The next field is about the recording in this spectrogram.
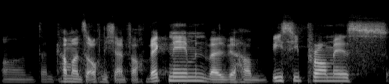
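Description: The recording is dry and close with no echo as a man speaks at a moderate pace. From Switzerland. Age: 30s. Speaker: open-source software developer. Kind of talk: casual interview.

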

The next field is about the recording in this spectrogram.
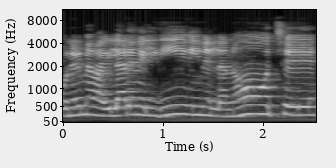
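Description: The woman talks at a fairly slow pace. Her voice sits high. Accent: Chilean. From Chile, Santiago. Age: 30s. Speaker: guest; works from home in media. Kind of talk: casual interview chat. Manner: animated, frequent laughter.

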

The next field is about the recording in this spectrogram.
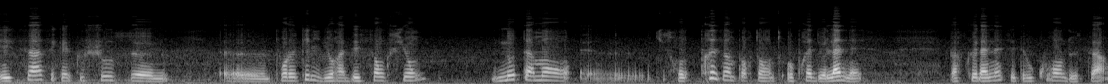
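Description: A woman's fairly low pitch, a fairly slow pace, long and frequent pauses, and noticeable background noise. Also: ordinary pitch variation. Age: 40s. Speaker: vlogger. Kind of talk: monologue to camera.

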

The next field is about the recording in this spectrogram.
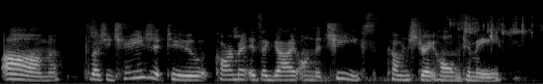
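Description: In an ordinary speaking voice, a woman talks at a medium pitch and moderate pace with ordinary pitch variation. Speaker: pop culture segment presenter. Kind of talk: casual chat.

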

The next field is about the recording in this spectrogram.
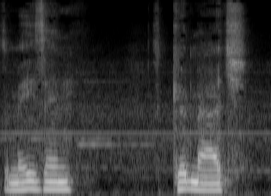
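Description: Music plays in the background. A man speaks at medium pitch and a moderate pace. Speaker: wrestling reviewer. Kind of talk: casual review monologue. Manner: animated.

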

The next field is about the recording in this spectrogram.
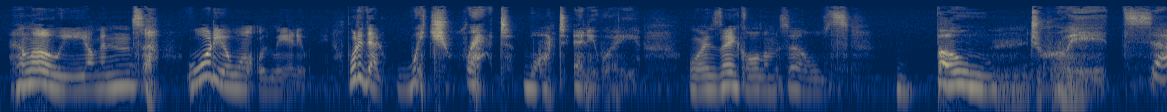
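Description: A woman puts on a gruff, croaky character voice at a fairly high pitch, speaking at a fairly slow pace. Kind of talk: bedtime story character voice. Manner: gruff, cantankerous, loud.

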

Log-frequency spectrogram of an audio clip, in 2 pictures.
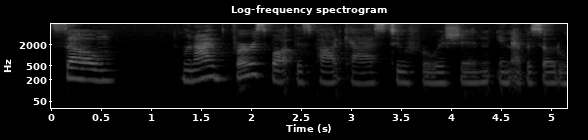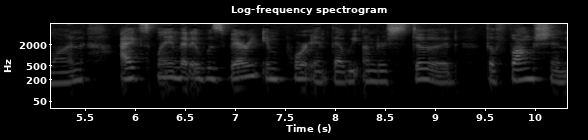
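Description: With lively intonation, a woman's fairly low, dark, mellow voice comes across somewhat breathy. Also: very clean recording, silent background. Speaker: podcast host. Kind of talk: scripted narration.

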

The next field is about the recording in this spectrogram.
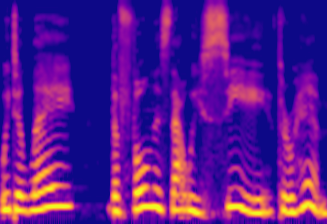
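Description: A woman with a high-pitched, dark and mellow voice speaks with ordinary pitch variation in a dry, close recording with no echo. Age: 20s. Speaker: podcast host teaching the Bible. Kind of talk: Bible teaching talk. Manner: casual, conversational.

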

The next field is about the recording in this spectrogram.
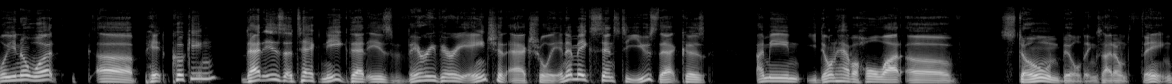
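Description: In an American accent, a man speaks at a medium pitch with very wide pitch swings, the sound dry and close with no echo. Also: moderate pace, very clean recording, silent background. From US South, Memphis, Tennessee. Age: 30s. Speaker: podcast host. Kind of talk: casual chat.

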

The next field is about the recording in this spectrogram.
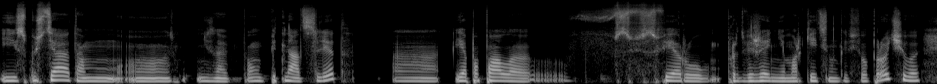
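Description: At a very slow pace, a woman speaks with a very deep, low pitch and ordinary pitch variation, in a dry, close sound with no echo. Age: 30s. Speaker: unemployed marketer, podcast guest. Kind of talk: casual discussion. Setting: studio.

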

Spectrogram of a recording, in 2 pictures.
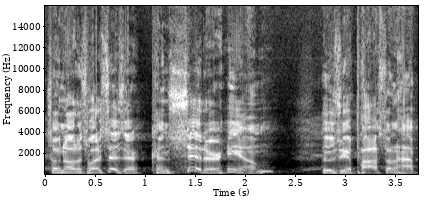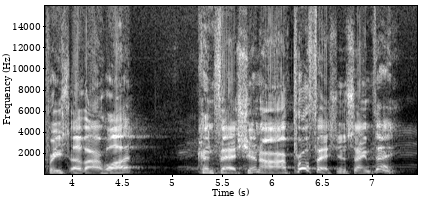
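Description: With an American accent, the speaker moves at a moderate pace through very wide pitch swings at very even loudness, against noticeable background noise. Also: man, high pitch for a man. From US small town. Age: 60s. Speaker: evangelist preacher. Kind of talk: sermon. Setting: church. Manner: animated.

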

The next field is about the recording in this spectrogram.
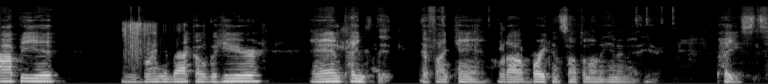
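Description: Somewhat breathy speech at a moderate pace, with long, frequent pauses, fairly even intonation and big swings in loudness. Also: man. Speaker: real estate show host. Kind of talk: live stream interview. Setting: live video stream. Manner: high energy.

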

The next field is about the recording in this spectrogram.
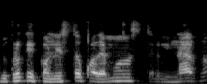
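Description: A man speaks at a fairly slow pace in a plain, everyday voice, pitched fairly high, with a dry, close sound and no echo. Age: 20s. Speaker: podcast host. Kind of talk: casual chat. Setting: live online stream.

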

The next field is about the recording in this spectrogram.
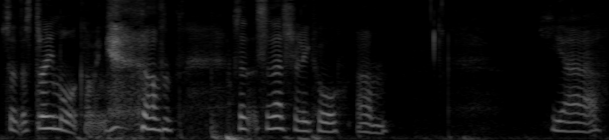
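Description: The voice moves at a slow pace. Its pitch variation is ordinary. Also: woman, medium pitch for a woman.

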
